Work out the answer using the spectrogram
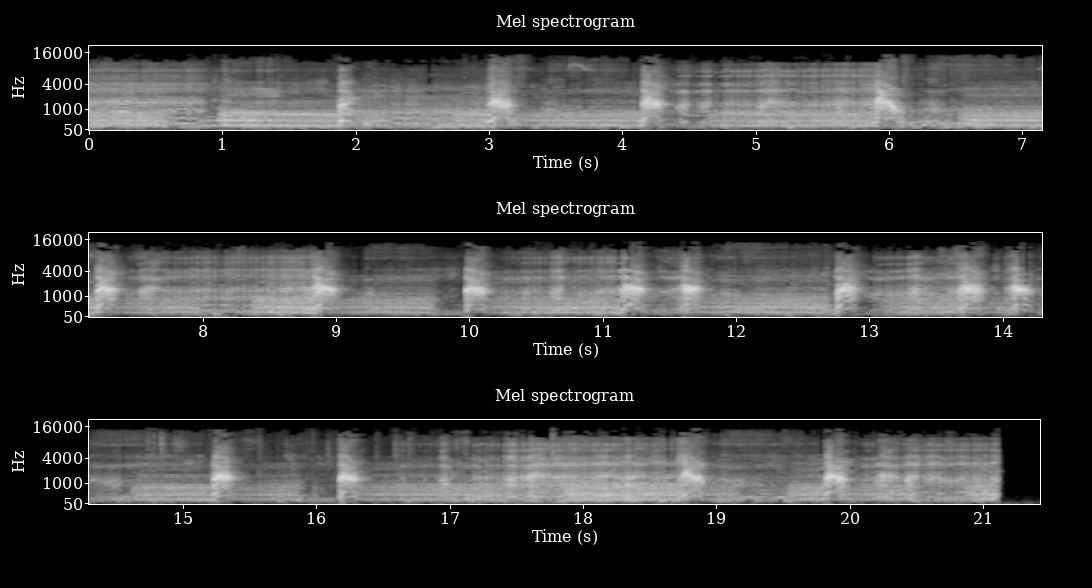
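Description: Small dog barking with its head raised: sharp barks about once a second over a continuous growling grumble.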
